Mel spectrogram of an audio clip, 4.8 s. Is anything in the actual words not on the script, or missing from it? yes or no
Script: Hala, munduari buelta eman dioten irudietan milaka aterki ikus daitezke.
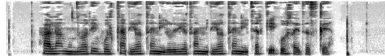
yes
